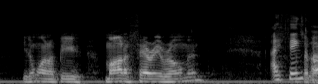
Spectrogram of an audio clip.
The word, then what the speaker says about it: Modafferi: I'm also looking forward to having my name be easily spelled and pronounced. Roman. So easy. Modafferi is not that difficult.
